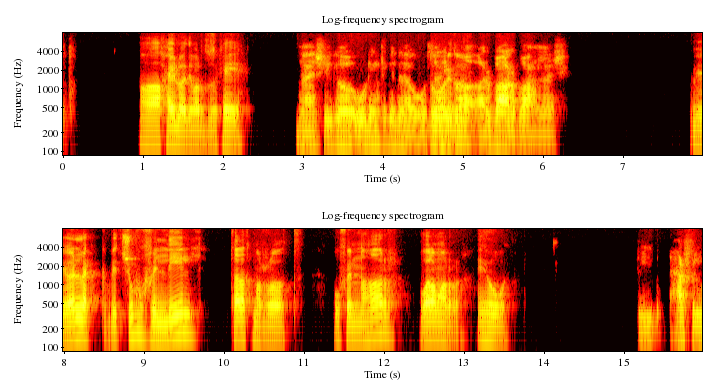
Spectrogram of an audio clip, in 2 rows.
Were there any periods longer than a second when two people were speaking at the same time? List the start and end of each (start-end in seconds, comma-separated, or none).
none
